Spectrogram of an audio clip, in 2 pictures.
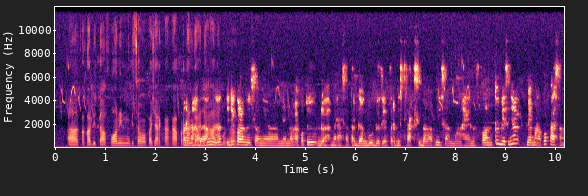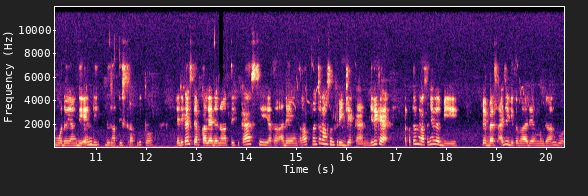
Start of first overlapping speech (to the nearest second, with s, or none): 3 s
